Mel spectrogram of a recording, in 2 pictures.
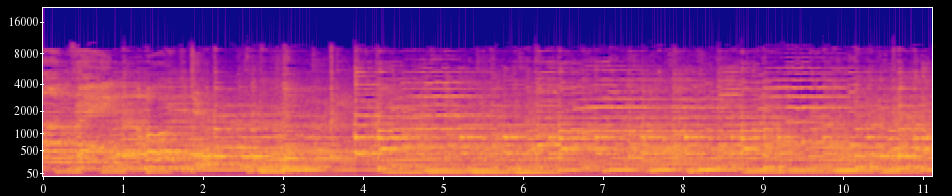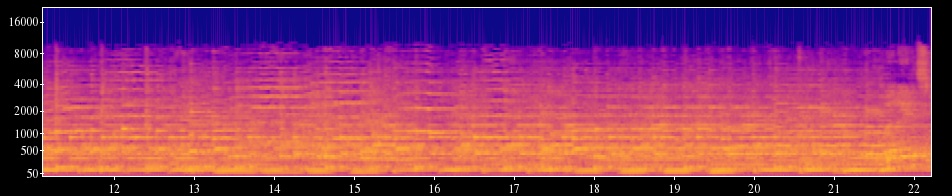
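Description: Bluegrass band playing an instrumental break between verses: banjo, fiddle and guitar over a steady, even bass beat.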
